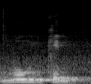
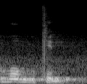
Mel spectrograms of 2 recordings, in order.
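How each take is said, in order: First: The sound before the k is ng. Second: The sound before the k is m. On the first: This is the Malay form of the word. "Orang Melayu kata mungkin" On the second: This is the original Arabic form of the word. "Arabnya mungkin, dibaca dengan mungkin, mam"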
